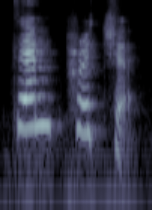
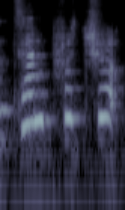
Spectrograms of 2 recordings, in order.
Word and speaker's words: temperature: It's the E after P and the E at the end. So, how do we pronounce this word? We pronounce it as temperature. Temperature.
